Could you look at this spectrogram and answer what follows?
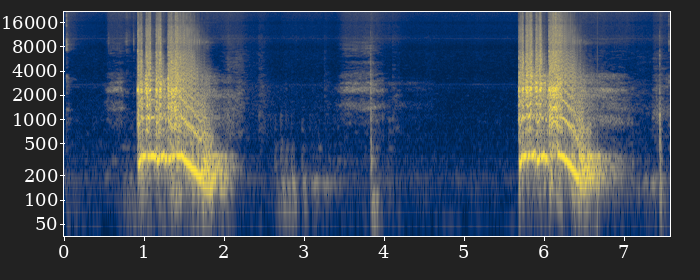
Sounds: Throat clearing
